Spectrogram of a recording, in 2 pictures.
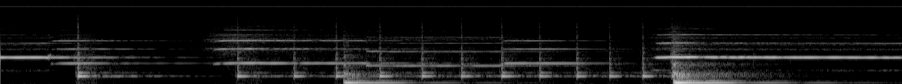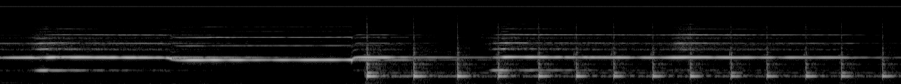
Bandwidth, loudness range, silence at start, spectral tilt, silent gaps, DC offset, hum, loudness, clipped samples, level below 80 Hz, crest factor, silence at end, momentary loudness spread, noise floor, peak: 16.5 kHz; 8 LU; 0 s; -6.5 dB/octave; none; under 0.1%; none; -27 LUFS; under 0.1%; -36 dBFS; 22 dB; 0.05 s; 14 LU; -55 dBFS; -6 dBFS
